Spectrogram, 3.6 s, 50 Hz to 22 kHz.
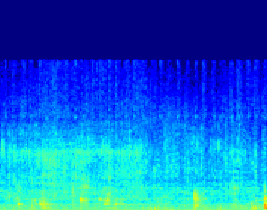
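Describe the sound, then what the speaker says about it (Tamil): Garlic and onion fry steadily in hot oil for a South Indian carrot lemon kulambu, with fenugreek and curry leaves in the pan. A constant close sizzle is broken by occasional stirring scrapes and clinks. "வெங்காயம் 1 நிமிஷம் இல்லைனா 2 நிமிஷம் நல்லா வதங்கணும்"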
